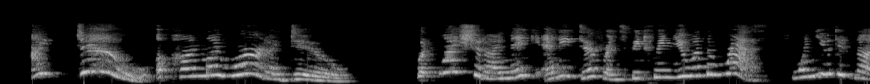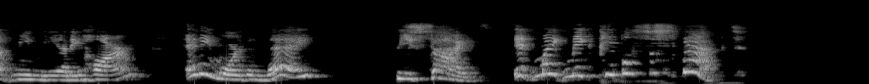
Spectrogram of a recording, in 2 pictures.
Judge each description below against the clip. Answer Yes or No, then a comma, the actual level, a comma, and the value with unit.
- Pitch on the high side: Yes, very high, 325 Hz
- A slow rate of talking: Yes, slow, 130 wpm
